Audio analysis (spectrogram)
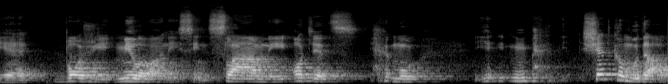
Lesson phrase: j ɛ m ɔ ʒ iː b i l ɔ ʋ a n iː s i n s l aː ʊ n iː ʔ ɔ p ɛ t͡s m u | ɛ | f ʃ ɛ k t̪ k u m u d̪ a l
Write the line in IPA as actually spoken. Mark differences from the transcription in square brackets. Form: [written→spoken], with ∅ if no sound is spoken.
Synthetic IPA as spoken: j ɛ [m→b] ɔ ʒ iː [b→m] i l ɔ ʋ a n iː s i n s l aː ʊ n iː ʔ ɔ [p→c] ɛ t͡s m u | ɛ | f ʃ ɛ [k→∅] t̪ k [u→ɔ] m u d̪ a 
